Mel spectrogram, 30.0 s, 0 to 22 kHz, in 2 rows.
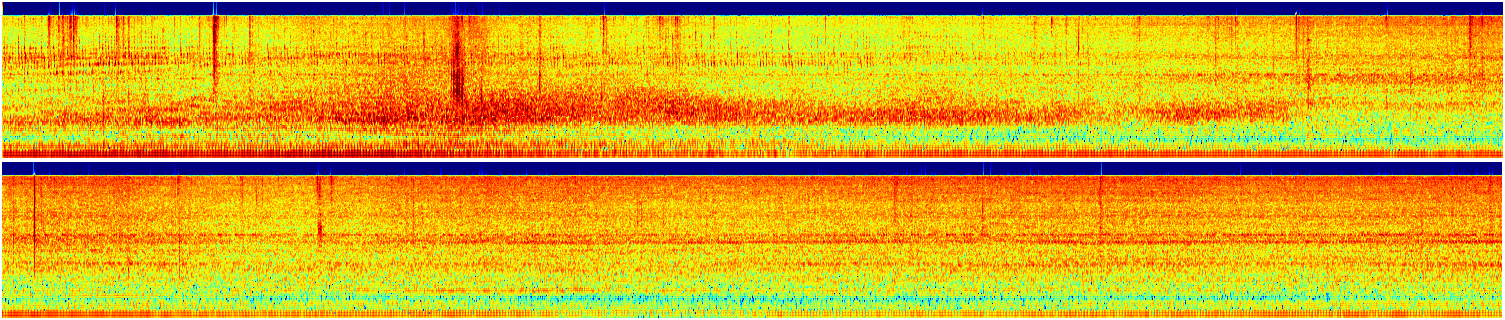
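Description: BMW Z4 sDrive35is twin-turbo straight-six idling steadily. A broader rushing noise swells and fades during the first several seconds.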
